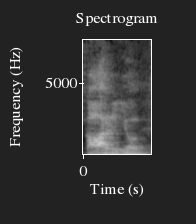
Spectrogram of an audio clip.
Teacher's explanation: अब क्या होता है, ये र सामान्य तौर पर इन दोनों अक्षरों के बीच में प्रयोग किया जा रहा है और वो आधा र है, हम थोड़ा सा ही र का उच्चारण कर रहे हैं, फिर य बोल रहे हैं, कार्य। तो ये जो र है वो आधा र है, न कि पूरा र है।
